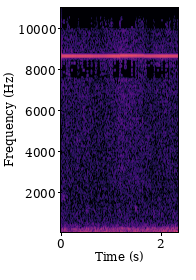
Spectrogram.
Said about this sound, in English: What can you hear? Heard it. You think it's nearby, I thought it sounded like an aircraft, an aeroplane in the sky.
